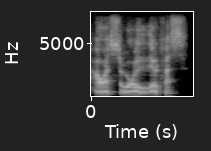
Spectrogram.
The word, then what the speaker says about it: Parasaurolophus: all of us yeah I tend to try to pronounce things based on like the actual greco-roman you know Greek and Latin eighth key words that make them up but I don't always get that right and sometimes it is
